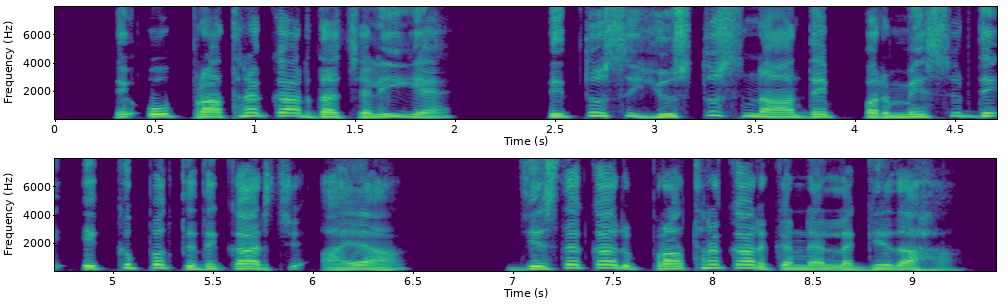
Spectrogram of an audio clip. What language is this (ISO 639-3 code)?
doi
